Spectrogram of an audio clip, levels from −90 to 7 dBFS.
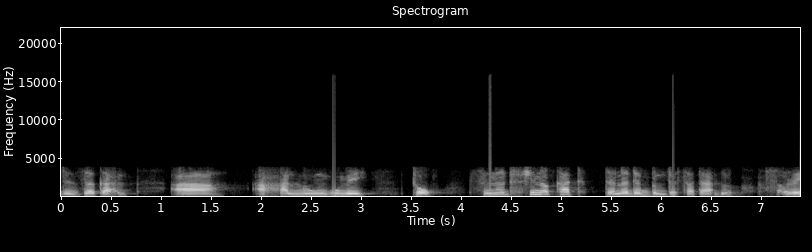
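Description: Throughout, the speech sounds narrow, slightly rough and synthetic, with plainly audible damage and nothing above about 3.6 kHz. This is the G.729 codec, which rebuilds the voice at 8 kbit/s from a vocal tract filter, pitch prediction and a few pulses per frame. Its line band runs from 300 Hz to 3.6 kHz.

From 0.47 to 0.65 s the sound smears into a fading buzzy tone or coloured noise. This is VoIP packet loss concealed by the speech codec: 80 ms of audio went missing, and the decoder stretched its last pitch and filter while lowering the gain. The voice stays weak just after the gap. The same happens from 2.02 to 2.22 s, where a 160 ms gap leaves a longer fading smear.

From 2.72 to 2.74 s a tiny fragment stutters as a brief buzz with hard joins. This is a repeated buffer: new audio arrived late, so the last 11.6 ms chunk played twice more. That fits a 512-sample buffer and costs roughly 20 ms of audio. 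A single repeat gives a click-like stutter at 4.28 s.

Concealment returns from 4.50 to 4.65 s, covering 120 ms with the same fading smear.

Just after "tene dɨ", at 6.12 s, another single buffer repeat gives a brief click-like stutter.

From 6.48 to 7.27 s the sound repeatedly thins and smears. Scattered packet loss removed 460 ms of audio over 720 ms, in runs of up to 80 ms. Each recovery is spoiled by the previous concealment.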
